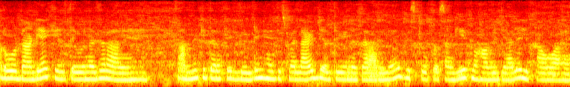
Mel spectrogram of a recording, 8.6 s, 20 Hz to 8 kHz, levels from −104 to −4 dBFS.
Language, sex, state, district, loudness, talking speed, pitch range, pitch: Hindi, female, Chhattisgarh, Raigarh, -15 LUFS, 210 wpm, 195-225 Hz, 205 Hz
